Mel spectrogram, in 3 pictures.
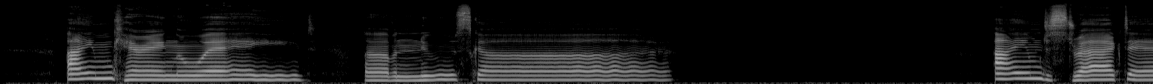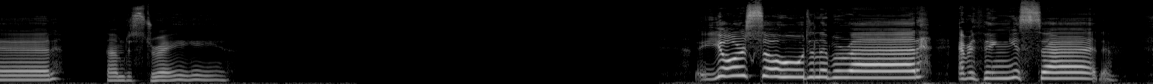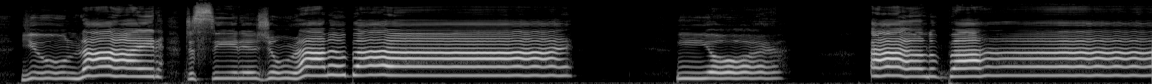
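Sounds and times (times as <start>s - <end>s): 
female vocals: 0.6s - 6.8s, 10.0s - 13.9s, 18.4s - 28.9s, 29.7s - 31.0s, 31.7s - 34.5s.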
